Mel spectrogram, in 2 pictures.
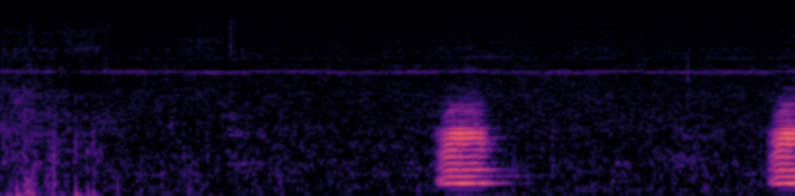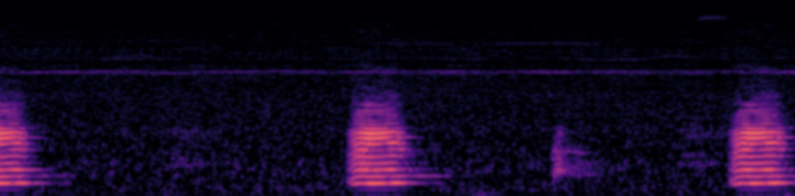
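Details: At night in rainforest on Phuket, Thailand, a male bullfrog calls from a hole in the ground near a water reservoir, giving a deep, nasal, honking note about every three to four seconds.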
